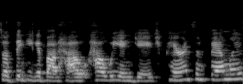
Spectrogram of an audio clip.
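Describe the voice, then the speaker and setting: Ordinary in pitch variation, a woman's speech runs at a very fast pace. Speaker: committee leader. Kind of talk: meeting report.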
